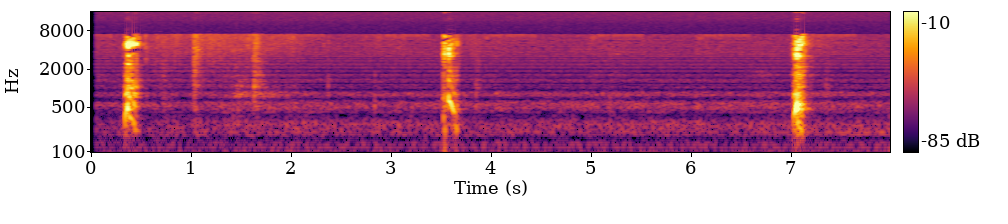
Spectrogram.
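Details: Audio-only recording: three sharp, brief gulping hiccups about three and a half seconds apart over a low steady hum.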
